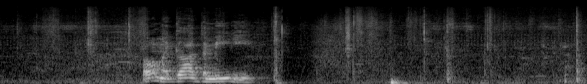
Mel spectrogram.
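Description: Playing cards are placed and slid on a soft mat with light taps.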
